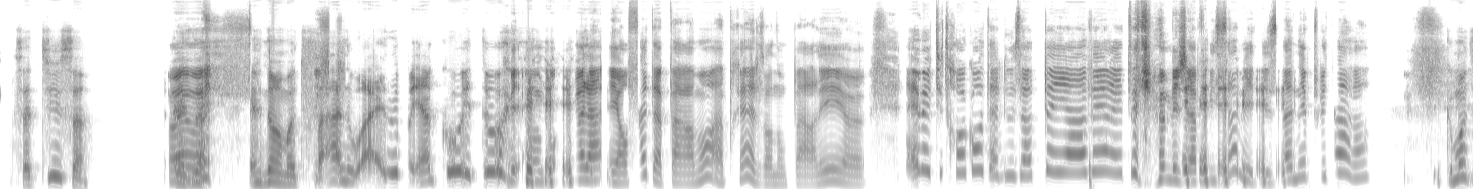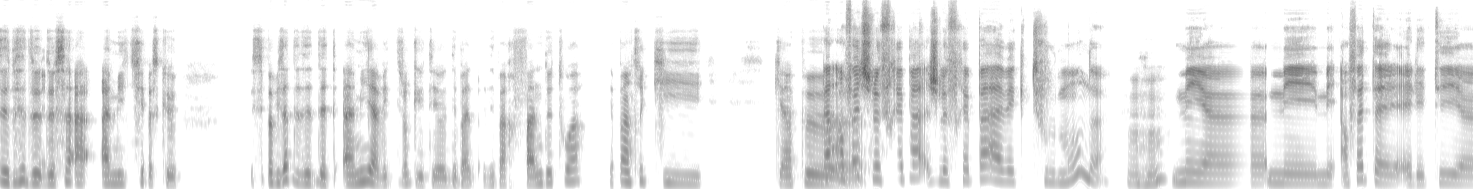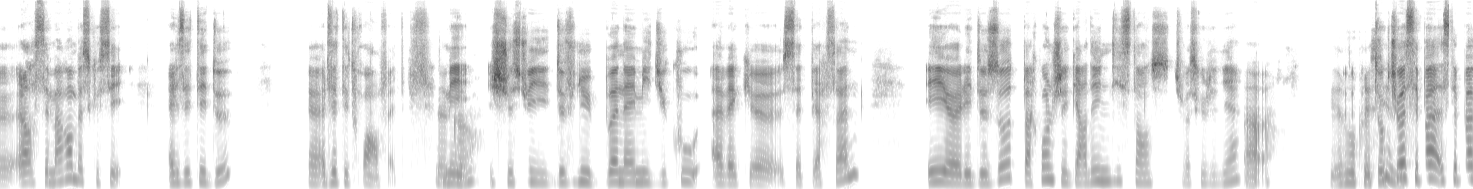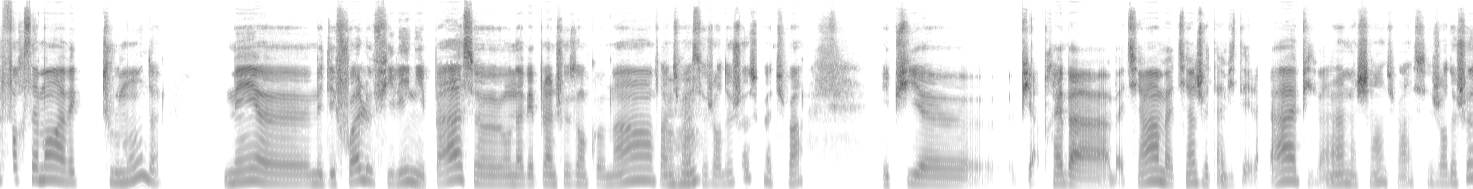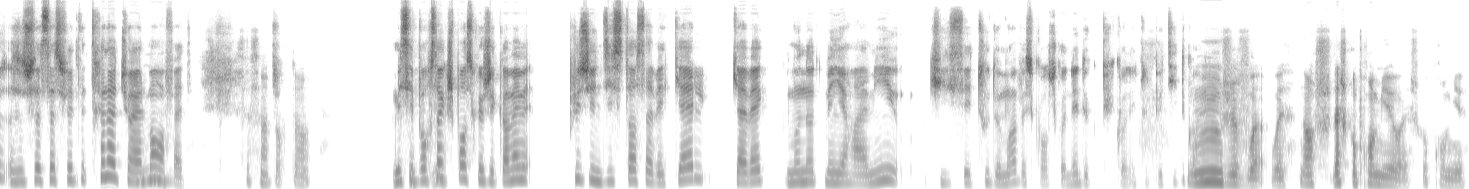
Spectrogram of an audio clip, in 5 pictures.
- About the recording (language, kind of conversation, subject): French, unstructured, Comment as-tu rencontré ta meilleure amie ou ton meilleur ami ?
- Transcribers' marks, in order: chuckle; put-on voice: "Ouais, elle nous paye un coup, et tout !"; put-on voice: "Eh mais tu te rends … verre et tout"; laughing while speaking: "tu vois ?"; laugh; tapping; other background noise; other noise; unintelligible speech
